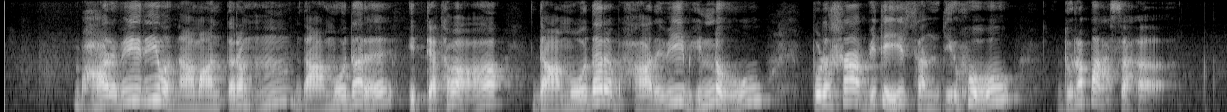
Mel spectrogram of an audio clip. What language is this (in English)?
Sanskrit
